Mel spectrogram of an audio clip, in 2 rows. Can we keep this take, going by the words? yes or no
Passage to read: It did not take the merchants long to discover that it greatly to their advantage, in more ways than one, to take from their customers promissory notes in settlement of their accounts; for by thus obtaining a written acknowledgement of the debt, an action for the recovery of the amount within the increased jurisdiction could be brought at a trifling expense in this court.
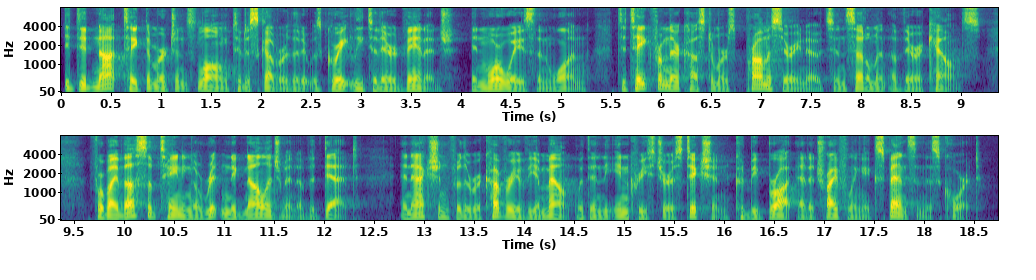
no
